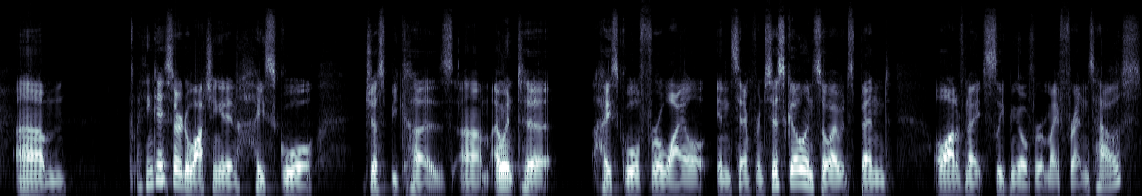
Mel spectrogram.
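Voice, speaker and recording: This is an ordinary speaking voice: a man with an American accent at a medium pitch and a moderate pace. His pitch varies in an ordinary way, and the sound is dry and close with no echo. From US West Coast, Oakland. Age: 20s. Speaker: food writer and cookbook author. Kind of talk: casual interview.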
